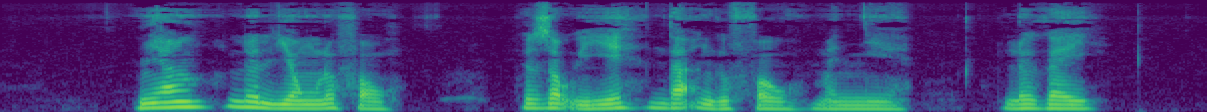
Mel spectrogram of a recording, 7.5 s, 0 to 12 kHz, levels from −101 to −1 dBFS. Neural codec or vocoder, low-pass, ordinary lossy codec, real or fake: none; 10.8 kHz; AAC, 64 kbps; real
